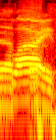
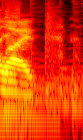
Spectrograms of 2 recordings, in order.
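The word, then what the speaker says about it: Blaidd: Blade, that's the Blade, Oh, big, Blythe. fluffy thing. The It's The a run Welsh is word. thing. It's a Welsh word, everybody. It's pronounced Blythe.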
